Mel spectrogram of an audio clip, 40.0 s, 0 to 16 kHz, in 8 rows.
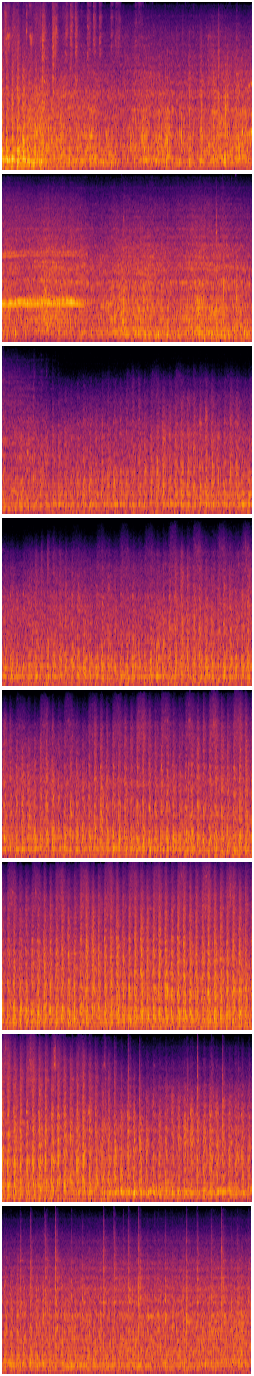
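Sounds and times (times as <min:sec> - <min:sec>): steam locomotive exhaust beats: 0:00.0 - 0:39.9
steam locomotive whistle: 0:04.7 - 0:07.5.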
